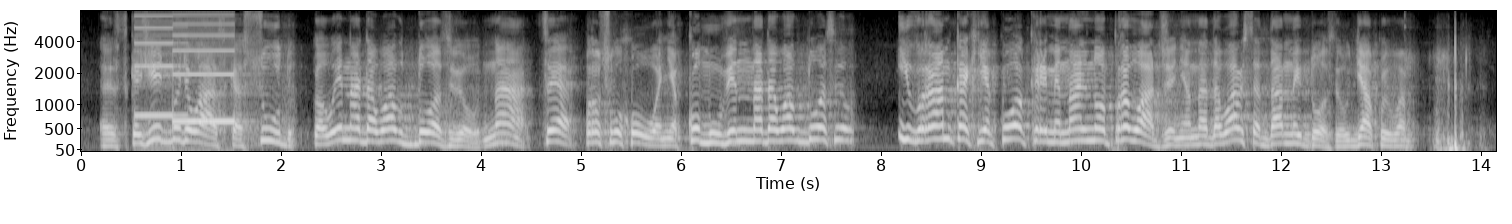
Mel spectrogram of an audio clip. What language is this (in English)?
Ukrainian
